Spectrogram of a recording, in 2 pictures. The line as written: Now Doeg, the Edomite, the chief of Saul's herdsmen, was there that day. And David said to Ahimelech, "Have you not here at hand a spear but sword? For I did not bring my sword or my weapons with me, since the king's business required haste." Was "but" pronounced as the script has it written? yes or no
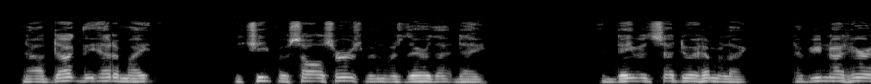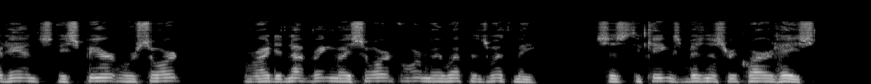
no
